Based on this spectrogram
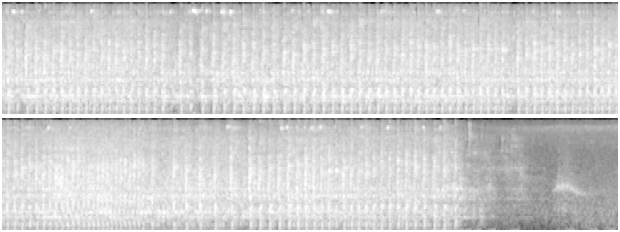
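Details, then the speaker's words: Air compressor small engine after head and valve work and an oil change, running with added gas: rough, hunting, uneven beat, then cuts out. Erratic running; governor or carburetor problem suspected, not confirmed. "there could be a problem with the governor cuz uh it's just like you can see what it's doing"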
